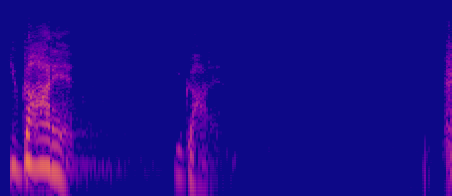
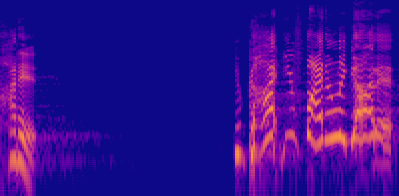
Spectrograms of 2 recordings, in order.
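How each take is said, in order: First: Softer, fading almost to a breath; tender and quiet. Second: Proud exclaiming. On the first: Jesus looking at us, quiet and tender. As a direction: say it gently, like a proud parent. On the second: Jesus rejoicing over Zacchaeus, building to a joyful shout. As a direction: swell up into a proud, delighted cry. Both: Retold or imitated.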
